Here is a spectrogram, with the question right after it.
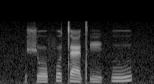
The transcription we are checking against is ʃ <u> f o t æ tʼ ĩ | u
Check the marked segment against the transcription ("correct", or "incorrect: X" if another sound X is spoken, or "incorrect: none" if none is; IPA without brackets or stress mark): incorrect: o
